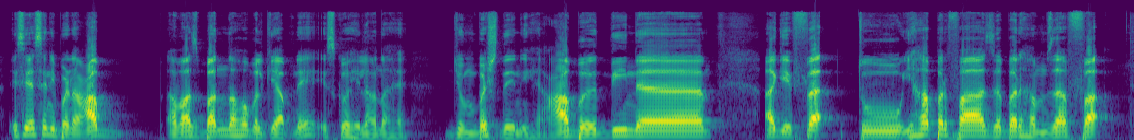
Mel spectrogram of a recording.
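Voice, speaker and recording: A man teaches the rules of Quran recitation. He explains each point in a smooth, resonant voice, then stretches the example words out slowly and loudly. He often asks the class questions and then answers them himself. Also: mid-range voice. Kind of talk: tajweed lesson.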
